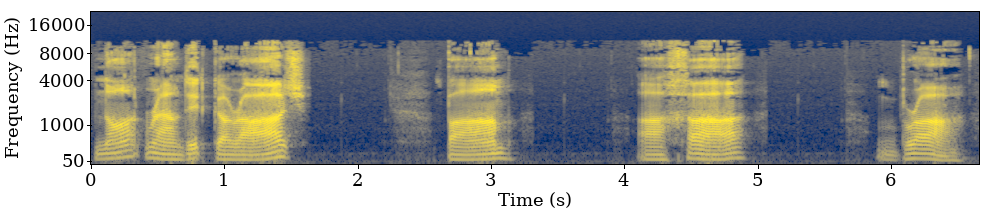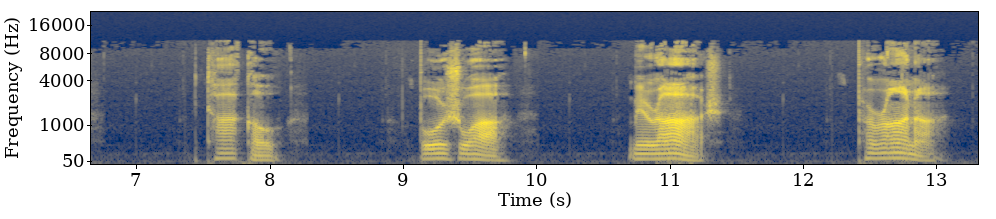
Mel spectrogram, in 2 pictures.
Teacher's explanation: So when it's spelt with the letter A, we're going to have this ah. It's a little bit further back than the ah sound we had in guarantee and bath and command. · Term: broad vowel ah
